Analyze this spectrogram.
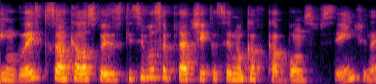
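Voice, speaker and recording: Against a quiet background, a woman speaks at fairly high pitch with ordinary pitch variation, an ordinary speaking voice. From Brazil, São Paulo city. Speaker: master's student. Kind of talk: podcast interview.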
